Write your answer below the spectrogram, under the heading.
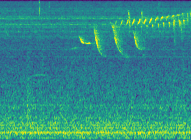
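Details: Wild Saffron toucanet feeding on banana gives four thin, high, downslurred whistles about half a second apart, with fainter high chirps behind and a low steady hum.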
